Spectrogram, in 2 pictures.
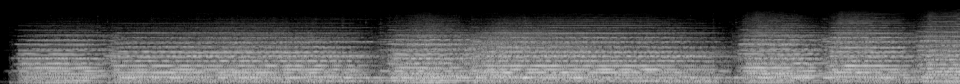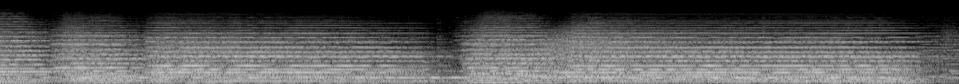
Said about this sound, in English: There's this demonic motif that plays, signaling the coming of Gozer and other frightening haunts, that sounds like this.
